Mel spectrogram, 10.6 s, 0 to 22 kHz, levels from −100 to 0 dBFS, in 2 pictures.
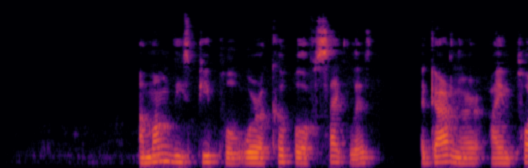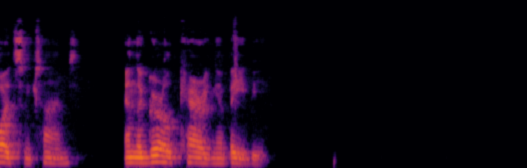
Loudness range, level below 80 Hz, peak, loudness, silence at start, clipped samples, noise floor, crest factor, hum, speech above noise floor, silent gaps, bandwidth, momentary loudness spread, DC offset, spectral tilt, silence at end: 4 LU; -80 dBFS; -20 dBFS; -38 LUFS; 1.4 s; under 0.1%; under -90 dBFS; 20 dB; none; over 52 dB; 6.44-6.48 s; 13.5 kHz; 12 LU; under 0.1%; -4.5 dB/octave; 2.6 s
